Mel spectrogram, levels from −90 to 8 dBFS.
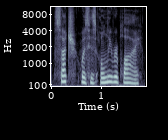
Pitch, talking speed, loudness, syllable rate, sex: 200 Hz, 155 wpm, -17 LUFS, 4.6 syllables/s, female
